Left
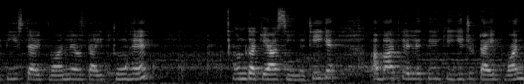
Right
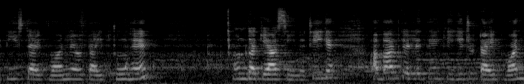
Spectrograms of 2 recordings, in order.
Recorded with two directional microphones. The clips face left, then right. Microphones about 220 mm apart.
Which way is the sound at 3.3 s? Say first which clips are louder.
Even; 30° left (ahead or behind).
